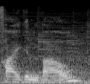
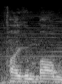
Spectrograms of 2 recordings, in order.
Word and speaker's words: Feigenbaum: Almancası iyi olanlar için tam telaffuzu sanıyorum şu şekilde Feigenbaum. Feigenbaum diye bir adamın adıyla anılan bir sabit var.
